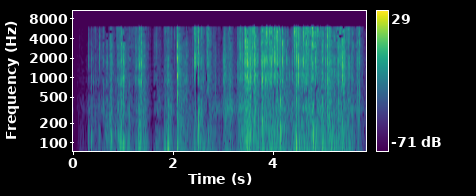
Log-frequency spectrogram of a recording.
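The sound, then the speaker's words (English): Crinkling foil or paper as a chocolate bar is slowly unwrapped, with soft tearing and rustling bursts that start quietly and grow denser and louder toward the end. “Ridwan sat down in the wheelbarrow and took the chocolate out of his pocket. He unwrapped the chocolate slowly”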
